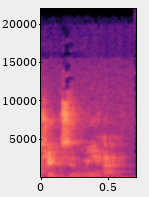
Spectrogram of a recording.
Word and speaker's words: Csikszentmihalyi: Mahali Csikszentmihalyi? Mihai Csikszentmihalyi. The L is silent.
